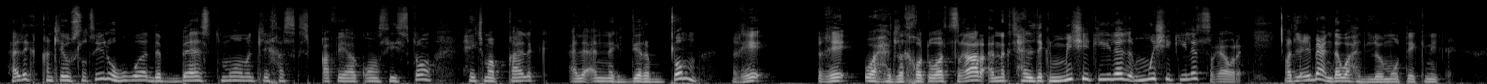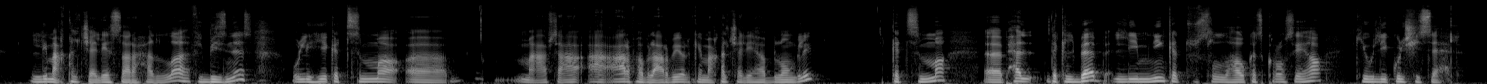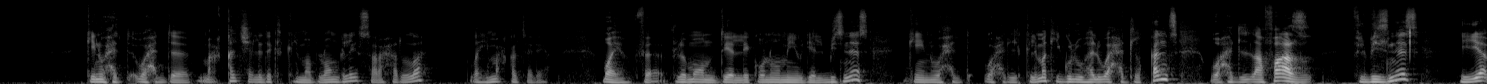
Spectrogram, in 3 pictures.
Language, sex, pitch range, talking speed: Arabic, male, 110-160 Hz, 150 wpm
